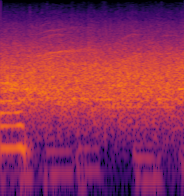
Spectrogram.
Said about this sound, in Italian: E, ehm, mandiamo un tasto! Mandiamo applausi. un tasto, Appa- applausi o piatti? Applausi, vai. Applausi.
